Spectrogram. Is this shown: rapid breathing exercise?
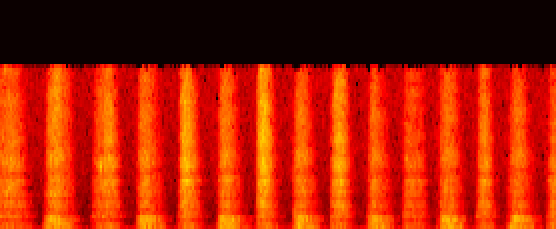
yes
